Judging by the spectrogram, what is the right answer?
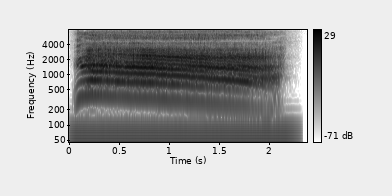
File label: man victory; Mount&Blade Warband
